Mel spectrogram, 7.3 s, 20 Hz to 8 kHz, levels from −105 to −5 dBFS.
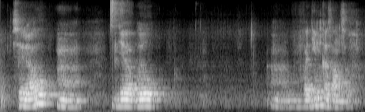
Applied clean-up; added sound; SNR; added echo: neural separator model SepFormer DNS4.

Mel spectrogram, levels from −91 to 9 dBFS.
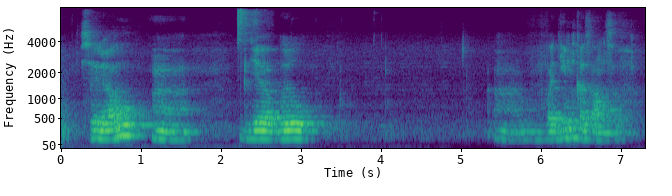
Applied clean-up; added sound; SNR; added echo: none; Rattle (instrument); 14 dB; reverberation time 0.8 s.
